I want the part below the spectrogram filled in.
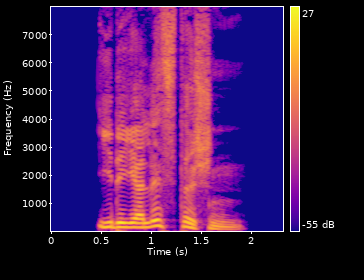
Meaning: inflection of idealistisch: 1. strong genitive masculine/neuter singular 2. weak/mixed genitive/dative all-gender singular 3. strong/weak/mixed accusative masculine singular 4. strong dative plural
- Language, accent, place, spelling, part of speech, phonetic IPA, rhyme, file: German, Germany, Berlin, idealistischen, adjective, [ideaˈlɪstɪʃn̩], -ɪstɪʃn̩, De-idealistischen.ogg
